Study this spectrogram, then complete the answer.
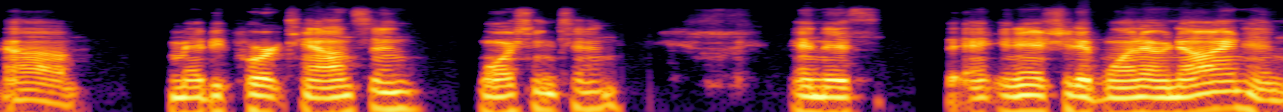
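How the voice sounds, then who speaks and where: A man's bright, sharp voice at medium pitch and a fairly slow pace, fairly even in intonation, with a dry, close sound and no echo. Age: 60s. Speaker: community member sharing psychedelic experiences. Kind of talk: personal testimony on open video call. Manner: halting, with many fillers and restarts.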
